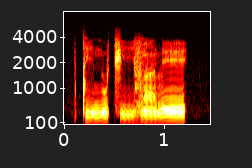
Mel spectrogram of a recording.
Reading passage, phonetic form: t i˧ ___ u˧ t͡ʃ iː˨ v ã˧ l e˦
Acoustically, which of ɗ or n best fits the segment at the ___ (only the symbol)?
n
